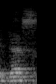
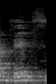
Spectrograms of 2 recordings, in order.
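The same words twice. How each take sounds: First: डेब्ट्स said as "dets", no b; silent b. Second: डेब्ट्स with the b pronounced, as "debts" misread; wrong pronunciation, b sounded. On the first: Teacher corrects the reading, b silent in डेब्ट्स. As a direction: drop the b completely in डेब्ट्स. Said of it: "बी यहाँ पर silent है". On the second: Teacher shows learners the mistake, b sounded in डेब्ट्स. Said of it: "इसमें बी नहीं पढ़ना". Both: Shown as a demonstration.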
